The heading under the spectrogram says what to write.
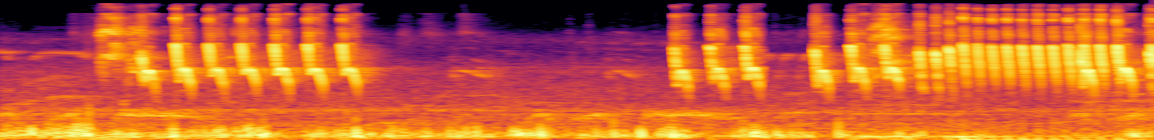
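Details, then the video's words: Bar-winged prinia (ciblek) song in 'ngebren' style, recorded on an Android phone as a lure for training birds: quick runs of sharp, repeated notes that speed up into a dense trill near the end, over low background rumble. "PANCINGAN SUARA CIBLEK TERBAIK FULL NGEBREM RAPETT!!!"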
